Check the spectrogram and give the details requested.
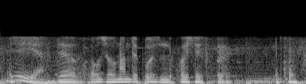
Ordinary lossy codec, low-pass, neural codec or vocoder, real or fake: none; 3.6 kHz; codec, 16 kHz, 1 kbps, X-Codec, HuBERT features, trained on general audio; fake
